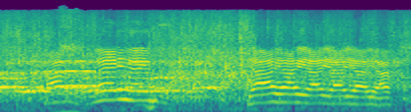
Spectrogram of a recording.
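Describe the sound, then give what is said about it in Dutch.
Loud, sustained applause from an audience that includes party members in the hall fills the whole clip, a dense wash of clapping with voices shouting and cheering over it. “Maar eh, zo'n heel hard applaus.”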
